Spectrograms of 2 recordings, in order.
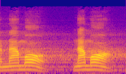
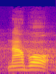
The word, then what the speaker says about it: Nam Mô: Người ta đọc bên kia, người ta đọc là Nam Mô. Thế thì bên này thì ông dịch là Nam Vô, hiểu không?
